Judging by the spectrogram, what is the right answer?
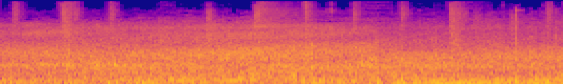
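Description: Steady, loud roadway traffic with cars passing close by, a continuous broadband roar with wind buffeting the microphone; no talk.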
